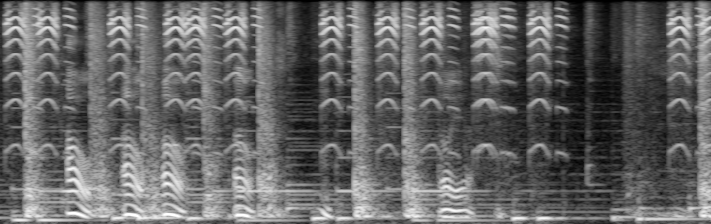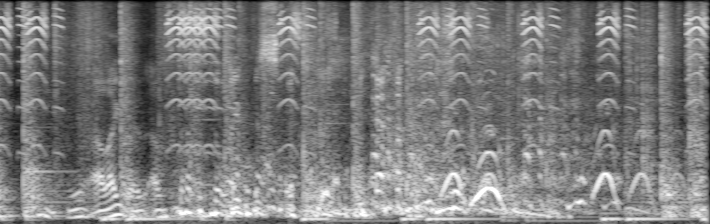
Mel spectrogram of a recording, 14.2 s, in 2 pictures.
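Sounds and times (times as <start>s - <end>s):
rubber balloons squeaking while being squeezed: 0.0s - 14.2s
speech: 0.6s - 5.2s, 7.1s - 14.2s
laughter: 8.8s - 14.2s
person exclaiming: 11.4s - 13.7s.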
